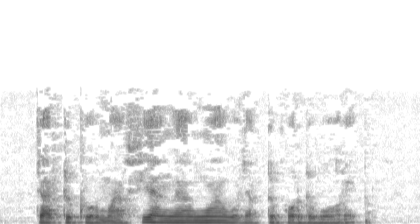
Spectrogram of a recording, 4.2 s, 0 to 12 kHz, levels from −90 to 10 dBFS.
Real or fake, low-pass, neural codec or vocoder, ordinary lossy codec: fake; 7.2 kHz; codec, 16 kHz, 8 kbps, FreqCodec, larger model; MP3, 32 kbps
